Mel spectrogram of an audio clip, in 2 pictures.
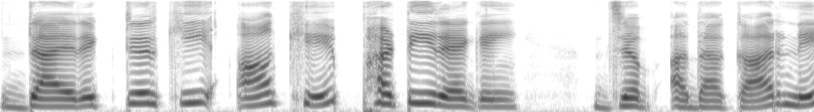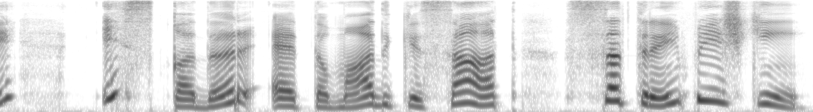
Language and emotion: Urdu, surprised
